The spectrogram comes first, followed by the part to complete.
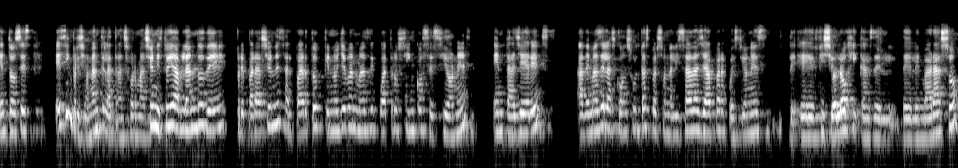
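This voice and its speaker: This woman talks at a moderate pace and a medium pitch. Her pitch varies in an ordinary way. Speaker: midwifery and birth care worker. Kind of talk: interview.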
